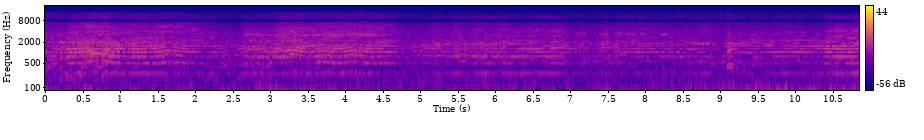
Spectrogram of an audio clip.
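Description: Several car horns held and honking together in a slow street procession, the sound of a celebration. Over the first few seconds a wavering tone rises and falls repeatedly above the steady horns.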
